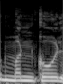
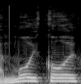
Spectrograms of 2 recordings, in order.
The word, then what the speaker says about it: mân côi: Quý thính giả, chắc cũng biết chứ, mân côi là cách phát âm từ tiếng Hán Việt nghĩa là hoa hồng, rosa hoặc rosary. có nhiều nơi đọc là môi côi hoặc mai côi hoặc mai khôi.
